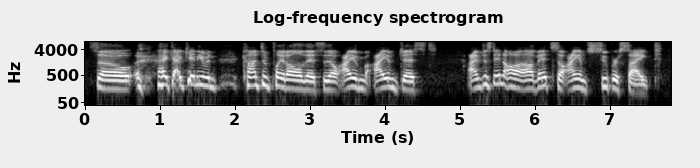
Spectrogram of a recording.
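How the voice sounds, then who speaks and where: A man hosting a podcast interview, effusive and halting as he speaks. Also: sits high, fairly bright tone, no room sound, lo-fi sound. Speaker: podcast host. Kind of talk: casual interview talk.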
